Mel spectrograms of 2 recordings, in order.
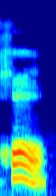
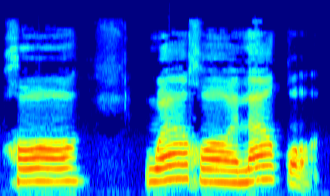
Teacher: huruf K adalah huruf tebal maka naikkan pangkal lidah kita Jadi bukan memajukan bibir Ya karena tebal atau tipisnya huruf Itu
